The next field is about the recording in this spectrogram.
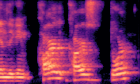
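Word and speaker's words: Karsdorp: um at the end of the game car cars Dorp right that's how you say it Chris yeah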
